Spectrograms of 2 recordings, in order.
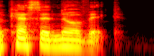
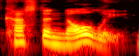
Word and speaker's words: Castagnoli: Claudio Castagnovic. Say it correctly. – No, it's Castagnoli, not Novik.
